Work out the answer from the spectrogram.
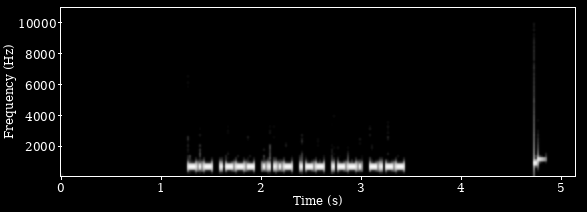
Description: Morse code, heard as a keyed tone, about 42 wpm, 700 Hz. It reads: KJ4WPY
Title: USA Call Signs - 6 Characters - 3x Character Spacing - 45wpm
